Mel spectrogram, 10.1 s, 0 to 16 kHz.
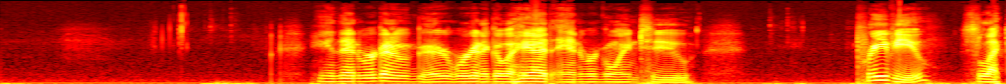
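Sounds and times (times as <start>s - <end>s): steady low hum: 0.0s - 10.0s
computer mouse clicks: 7.7s - 8.1s.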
